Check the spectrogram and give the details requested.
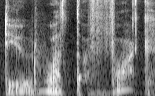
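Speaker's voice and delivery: slow, soft, breathy-toned aside of disbelief; imitating girlfriend's quiet stunned disbelief; hushed disbelief. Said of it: "even she was like".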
